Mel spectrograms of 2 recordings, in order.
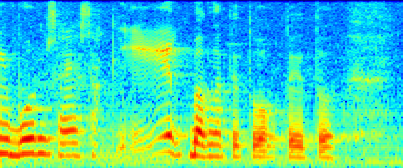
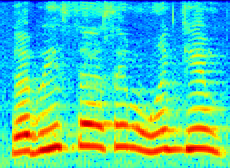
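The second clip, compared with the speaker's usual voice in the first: higher, louder refusal; raised refusal; 7 semitones higher, 6 dB louder than usual. Retold or imitated. Wife refusing her husband over the car, raised voice. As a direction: insist on it loudly.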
